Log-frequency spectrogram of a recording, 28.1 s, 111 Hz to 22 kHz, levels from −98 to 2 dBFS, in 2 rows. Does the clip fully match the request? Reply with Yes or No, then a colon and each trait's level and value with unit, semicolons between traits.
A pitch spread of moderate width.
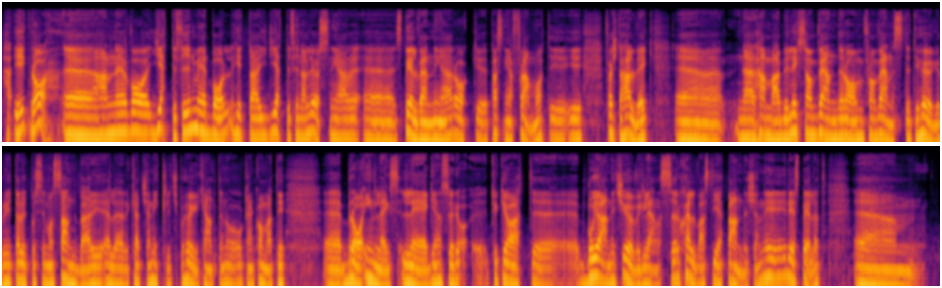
Yes: average, 3.8 semitones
